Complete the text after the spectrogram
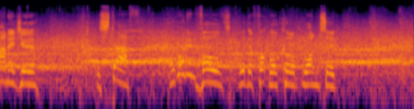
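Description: A crowd of fans sings a loud chant.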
